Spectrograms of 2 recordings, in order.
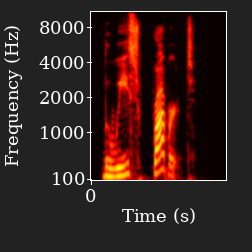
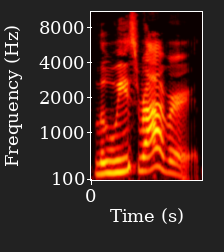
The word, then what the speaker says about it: Luis Robert: Like, he's not, in, like, it's not Robert. Robert. And you just don't, you leave out the T because you don't really, well, you just wouldn't pronounce it like that.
